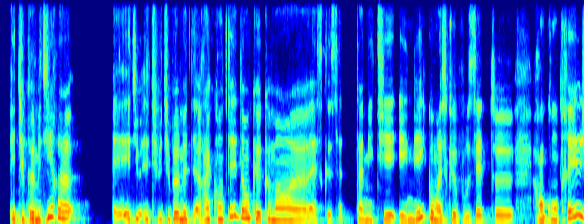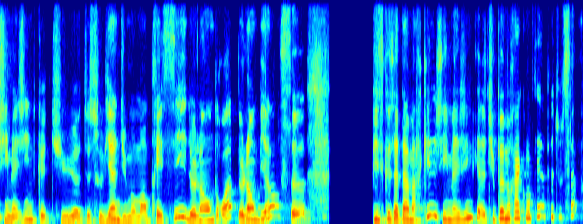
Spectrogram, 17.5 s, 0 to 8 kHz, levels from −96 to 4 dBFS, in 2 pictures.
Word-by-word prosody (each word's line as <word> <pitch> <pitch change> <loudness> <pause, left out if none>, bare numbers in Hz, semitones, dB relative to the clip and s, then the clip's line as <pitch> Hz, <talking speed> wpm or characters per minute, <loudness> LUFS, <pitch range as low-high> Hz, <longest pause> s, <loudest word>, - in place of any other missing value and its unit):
Et 210 - 0
tu 205 0 -2
peux 210 +3 +5
me 200 - +5
dire, 285 +9 +2
heu 245 -3 +3 0.6
et 405 - -1
et - - -2
tu 235 0 -3
et 210 0 -4
tu 205 +1 -8
peux 225 0 +4
me 215 -1 +5
d 195 0 -6
raconter 215 - 0
donc 265 -6 +2
heu, 215 - +5
comment, 205 -2 +2
heu, 195 0 0
est-ce 195 +1 -4
que 200 +1 -8
cette 190 0 -15
amitié 190 +1 -2
est 185 - -3
née? 230 - +1
Comment 230 -8 +4
est-ce 180 +1 -3
que 210 - 0
vous 185 -1 -8
êtes, 185 0 -4
heu, 175 -1 -1 0.3
rencontrées? 195 - +1
J'imagine 185 - -2
que - - -5
tu, 175 +1 -4
heu, 165 0 -1
te 180 - -5
souviens 185 +3 +1
du 170 -3 -1
moment 170 0 -2
précis, 215 - -1
de 195 -3 +4
l'endroit, 190 - 0
de 200 - +4
l'ambiance, 225 - +1
heu, 210 +1 +1 1.0
puisque 215 0 +1
ça 210 -1 +4
t'a 200 -1 +5
marquée. 260 - -2
J'imagine 210 +4 +1
que, 240 -6 -1
tu 210 +1 -8
peux 250 +3 +6
me 245 - +7
raconter 260 +5 -1
un 345 - -11
peu 310 -2 -8
tout 285 0 -17
ça? 360 +6 -10
205 Hz, 205 wpm, -24 LUFS, 185-235 Hz, 1.0 s, me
